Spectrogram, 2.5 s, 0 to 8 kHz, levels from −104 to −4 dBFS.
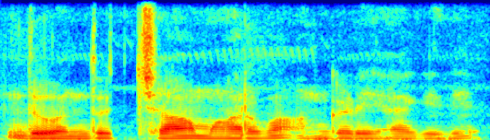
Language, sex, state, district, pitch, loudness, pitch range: Kannada, male, Karnataka, Koppal, 130 Hz, -18 LUFS, 130-135 Hz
